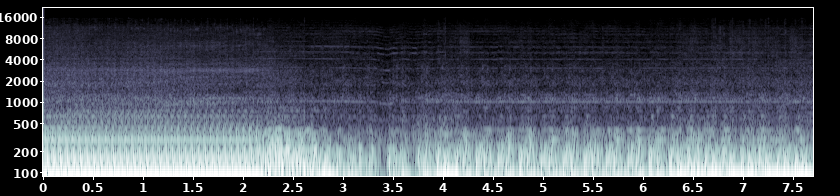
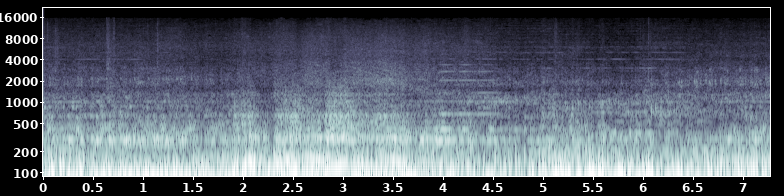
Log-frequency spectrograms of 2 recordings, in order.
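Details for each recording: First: Holley Dominator EFI V8 idling with cylinders 1, 3, 2 and 4 getting no injector pulse, running on about half its cylinders: deep uneven lope with heavy rhythmic thump, note drops and roughens; multi-cylinder misfire, cleared by cycling ECU key power. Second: Holley Dominator EFI V8 after key-cycling ECU power, which restored missing injector pulse on cylinders 1 and 3: deep even burble with one throttle blip, no stumble or skipping; normal idle on all cylinders.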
